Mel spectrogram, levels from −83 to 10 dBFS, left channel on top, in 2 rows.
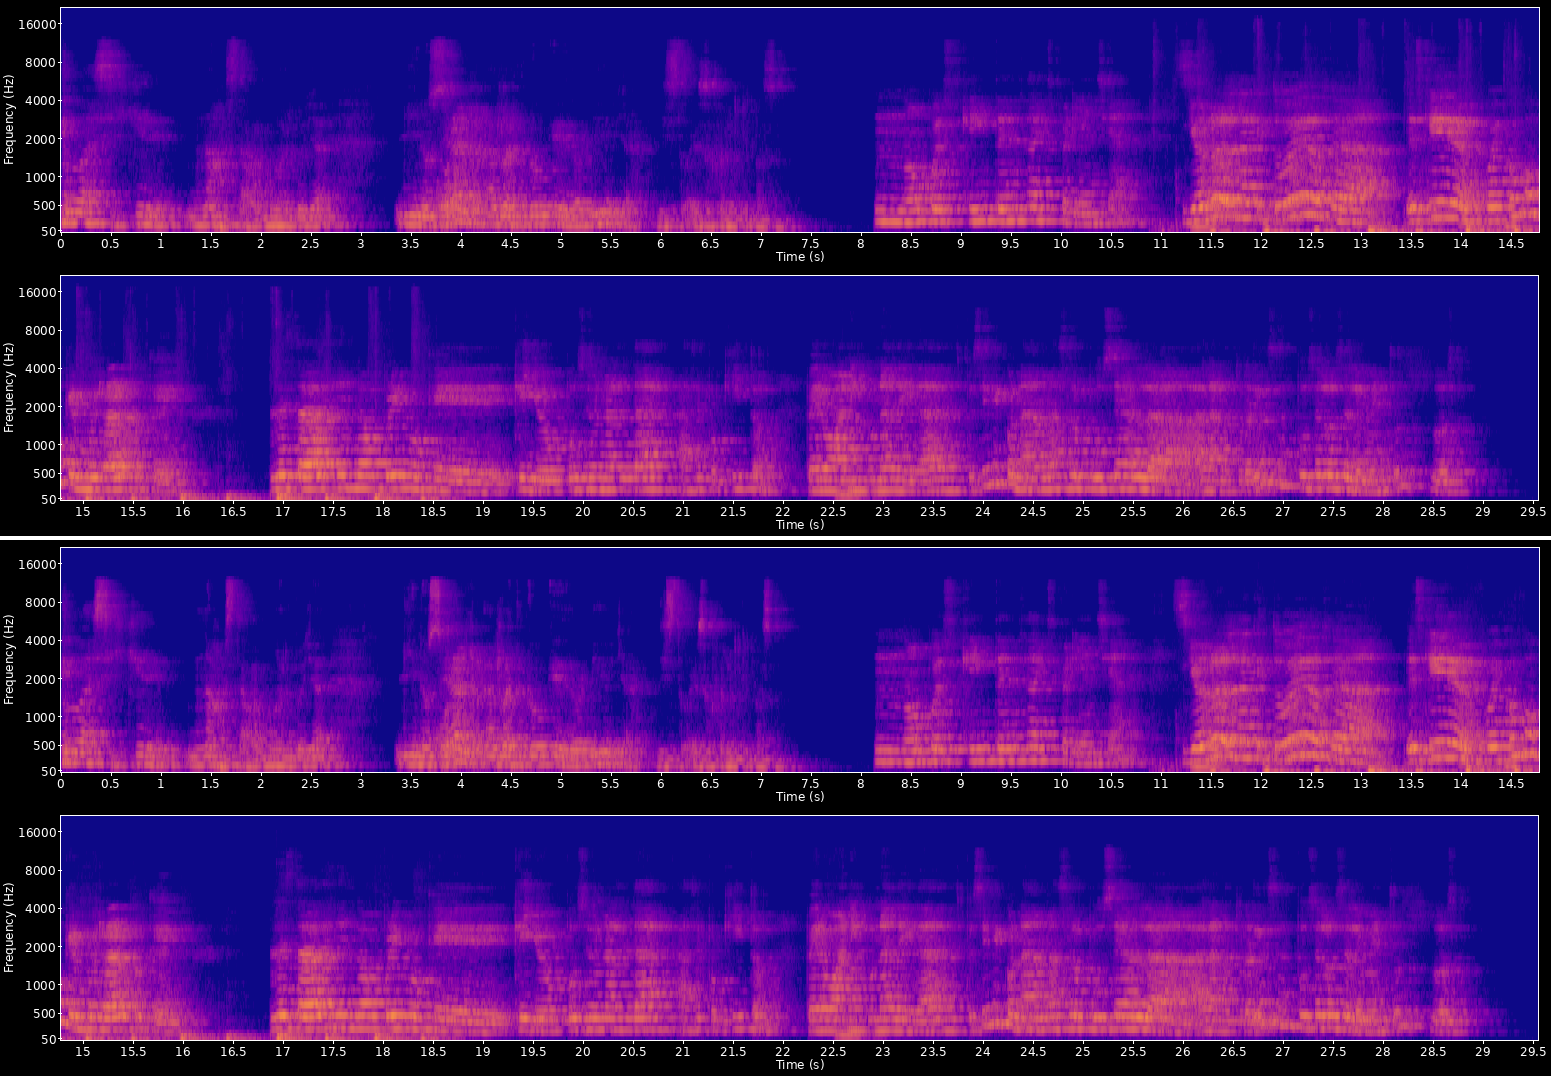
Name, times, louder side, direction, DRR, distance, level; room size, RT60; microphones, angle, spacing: voice 1, 0.0-3.0 3.3-7.2 11.2-11.5 14.4-14.5 22.5-22.7, equal, 65° right, 0 dB, 6.3 m, -32 dB
voice 2, 3.7-4.2 8.1-10.6 11.2-13.2 13.4-15.9 16.9-21.8 22.2-28.7, equal, 10° right, -2 dB, 6.5 m, -28 dB
Walk footsteps, 10.9-15.7 15.9-18.6, equal, 65° left, 3.4 m, -33 dB
26.0 x 15.5 x 7.0 m, 0.78 s
head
